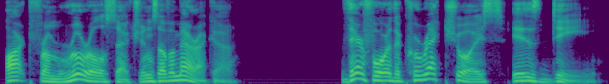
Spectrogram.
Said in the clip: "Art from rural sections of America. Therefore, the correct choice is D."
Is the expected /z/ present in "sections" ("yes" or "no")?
yes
